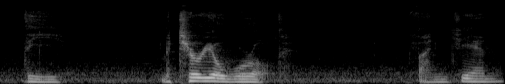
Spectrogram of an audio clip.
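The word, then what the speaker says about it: 凡间: 凡间. It sounds so much like 房间, room, but this is why context, pronunciation, and tones are so important.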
